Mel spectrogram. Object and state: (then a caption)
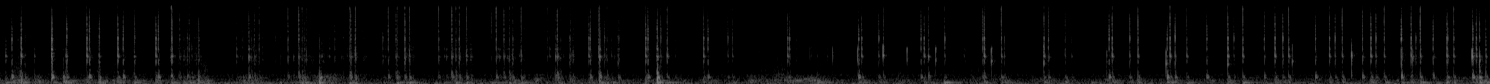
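Plastic dental teeth model. Long acrylic nails tap on a closed, hollow plastic dental teeth model held in both hands, striking its blue plastic top and the front teeth. Quick, dry clicks with short, bright ticks follow one another rapidly for the whole clip over a steady low hum, with no ringing after each tap.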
